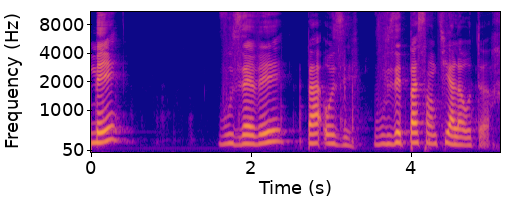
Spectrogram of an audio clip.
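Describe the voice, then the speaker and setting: A woman speaks at a very slow pace with long, frequent pauses and big swings in loudness. Her pitch is fairly high, with ordinary variation. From Slovakia. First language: Slovak (speaking French). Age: young. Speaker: nutrition coach. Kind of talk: public talk. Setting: stage with audience.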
